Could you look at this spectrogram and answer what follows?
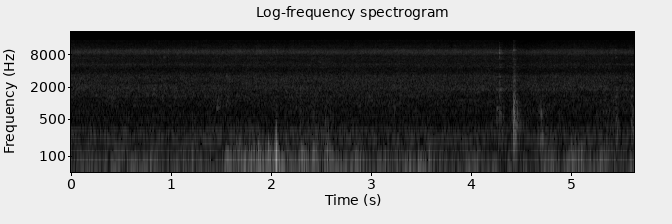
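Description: Bok choy and mushrooms sizzling softly in a stir-fry pan, a steady hiss, with a low knock about two seconds in and a short click a couple of seconds later.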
